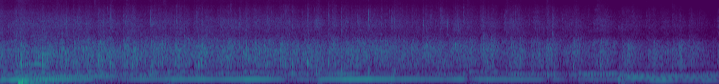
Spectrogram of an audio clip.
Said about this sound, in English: Give the Lord a clap. Amen.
